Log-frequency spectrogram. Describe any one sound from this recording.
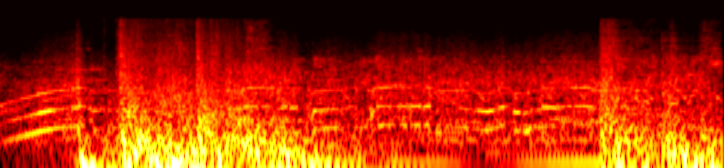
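A car crashes with a loud metallic impact.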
